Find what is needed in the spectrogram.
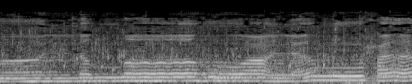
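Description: Selawat, Islamic devotional praise of the Prophet, sung as a chant-like melody in long held notes that slide and bend from one pitch to the next.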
